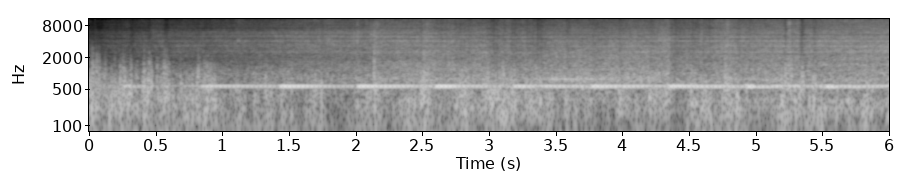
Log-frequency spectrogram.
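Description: Kanto Railway KiHa 5000 diesel railcar passing close by, its wheels clacking over the rails and getting louder a second or two in. A level crossing bell rings on with a steady, repeating ding.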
